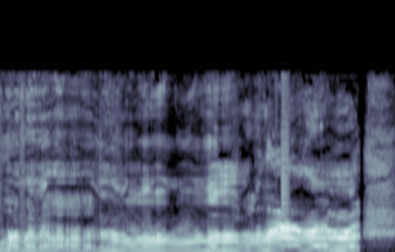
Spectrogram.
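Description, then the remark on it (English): A voice imitates dogs growling in the middle of a round of rough play in a front room, a loud run of snarling, rising and falling vocal growls lasting about four seconds, ending in a brief breathy hiss. “Um, and so you just hear we they were in the middle of a round and you just hear”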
